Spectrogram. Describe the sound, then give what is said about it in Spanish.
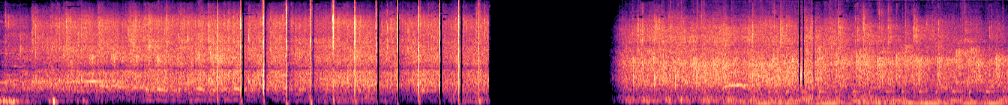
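Congress members applauding the approval of a constitutional reform of a fundamental right: a dense wash of clapping with sharp, evenly spaced claps standing out, then a short break of silence before steady applause resumes. “Y es una reforma de un derecho fundamental, por lo que creo que nuestros aplausos podrían ser un poco más entusiastas, señores congresistas.”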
